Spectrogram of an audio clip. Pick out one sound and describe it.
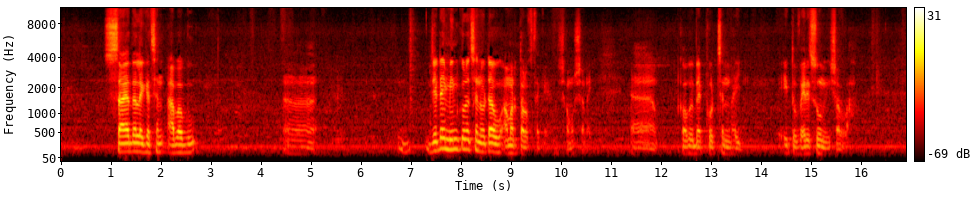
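A young man speaks casually and close up, with pauses.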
